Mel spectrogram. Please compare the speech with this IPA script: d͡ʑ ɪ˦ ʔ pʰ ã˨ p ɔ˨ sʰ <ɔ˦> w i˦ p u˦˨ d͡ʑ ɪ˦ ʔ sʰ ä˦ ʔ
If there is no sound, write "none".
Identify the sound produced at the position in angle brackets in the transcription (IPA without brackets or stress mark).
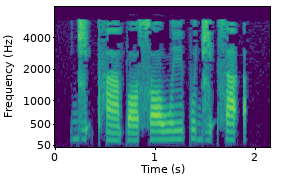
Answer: ɔ˦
